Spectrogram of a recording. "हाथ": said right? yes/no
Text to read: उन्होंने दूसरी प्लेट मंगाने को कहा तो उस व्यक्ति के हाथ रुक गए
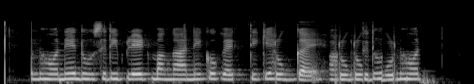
no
